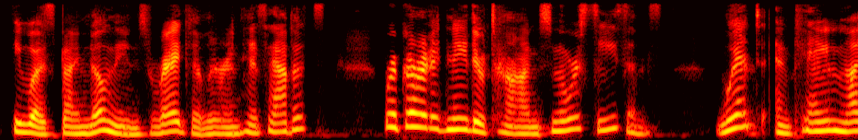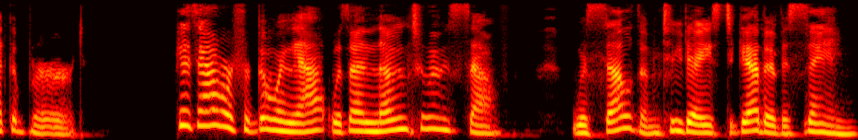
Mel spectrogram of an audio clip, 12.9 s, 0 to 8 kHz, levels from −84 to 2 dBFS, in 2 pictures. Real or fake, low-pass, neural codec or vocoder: fake; 7.2 kHz; codec, 16 kHz, 1 kbps, FreqCodec, larger model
